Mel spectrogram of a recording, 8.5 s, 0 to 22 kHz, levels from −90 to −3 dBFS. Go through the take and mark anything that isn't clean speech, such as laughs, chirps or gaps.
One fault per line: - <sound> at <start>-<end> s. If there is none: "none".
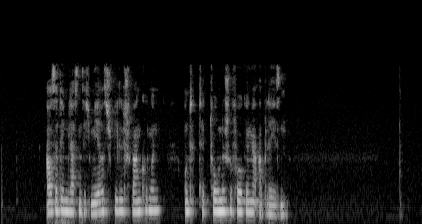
none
